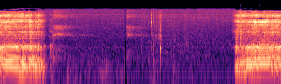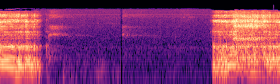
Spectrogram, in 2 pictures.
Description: My dad after drinking lots of alcohol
